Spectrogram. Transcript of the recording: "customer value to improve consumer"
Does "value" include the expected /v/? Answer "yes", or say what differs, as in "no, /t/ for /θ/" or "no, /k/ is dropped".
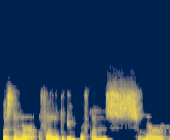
no, /f/ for /v/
